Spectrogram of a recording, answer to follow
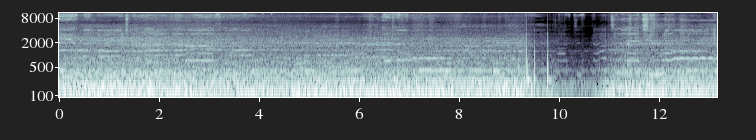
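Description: Low, steady road rumble of a moving car heard from inside, with music playing over it. Both drop away for about a second near the end.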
